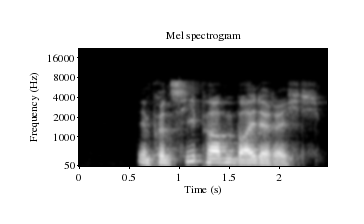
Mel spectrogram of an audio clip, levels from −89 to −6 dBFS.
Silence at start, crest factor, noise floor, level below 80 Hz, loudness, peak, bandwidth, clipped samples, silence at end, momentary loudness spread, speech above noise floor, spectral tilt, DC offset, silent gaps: 0.6 s; 16 dB; -86 dBFS; -56 dBFS; -18 LUFS; -2 dBFS; 7.4 kHz; under 0.1%; 0.2 s; 12 LU; 68 dB; -6.5 dB/octave; under 0.1%; none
